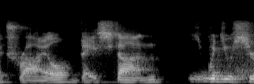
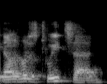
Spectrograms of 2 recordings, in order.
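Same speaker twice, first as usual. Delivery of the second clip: ordinary delivery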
